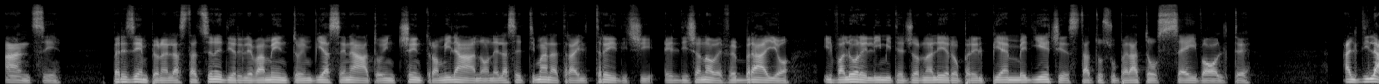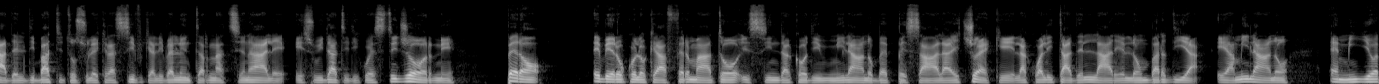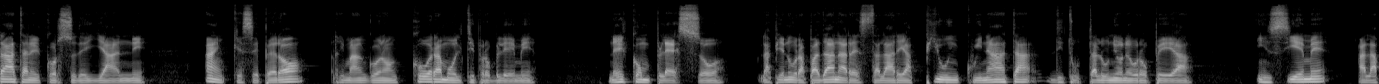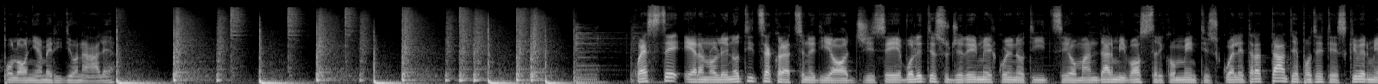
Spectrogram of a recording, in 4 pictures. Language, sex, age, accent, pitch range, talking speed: Italian, male, 20-39, native, 95-110 Hz, 140 wpm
